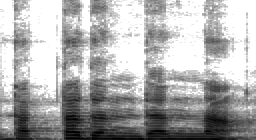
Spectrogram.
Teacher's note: അടുത്തത് ദന്ത്യം, പല്ലുകൊണ്ട് പറയുന്നത് തത്തദന്തന്ന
